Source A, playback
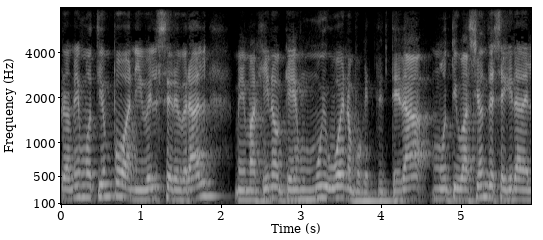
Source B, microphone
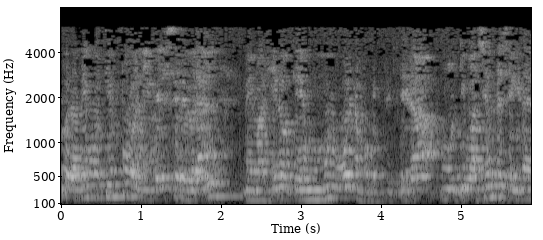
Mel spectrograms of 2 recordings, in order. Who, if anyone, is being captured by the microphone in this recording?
echo only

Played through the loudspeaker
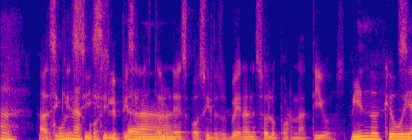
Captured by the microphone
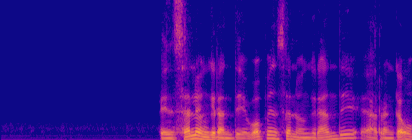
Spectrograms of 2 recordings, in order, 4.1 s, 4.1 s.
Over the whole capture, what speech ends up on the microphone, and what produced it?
user only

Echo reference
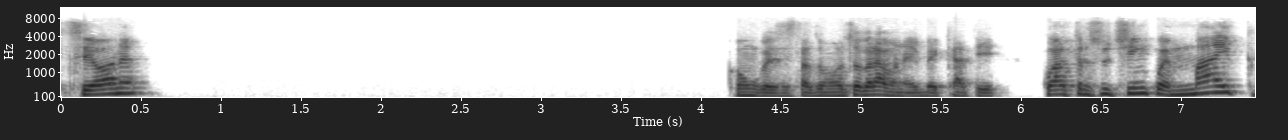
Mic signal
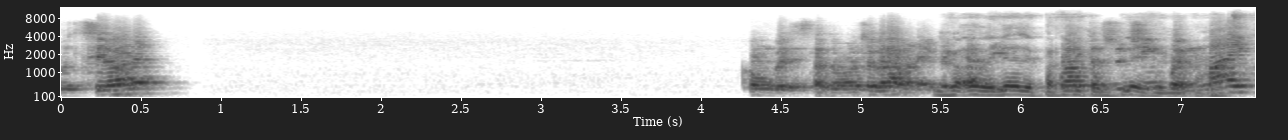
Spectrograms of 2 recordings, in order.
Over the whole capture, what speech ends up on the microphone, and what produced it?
both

